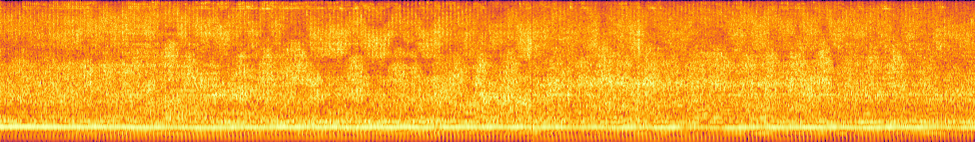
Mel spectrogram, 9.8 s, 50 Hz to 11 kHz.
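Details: 1982 John Deere 21 SP mower, single-cylinder engine after refurbishment with new old stock points and condenser gapped to .020: steady, even buzzing drone for ten seconds, no misses or surging; runs smoothly.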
